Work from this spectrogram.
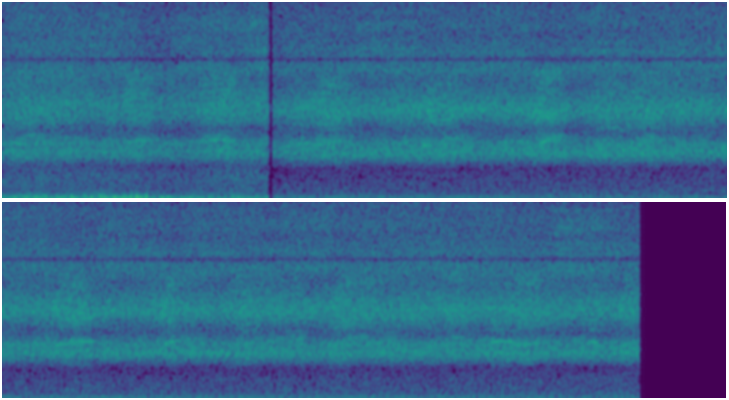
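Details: Cicadas chirping with a butterfly nearby; a steady, dense shrill hum in several high bands, unbroken throughout, with a low rumble of handling or wind in the opening seconds before ending abruptly.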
